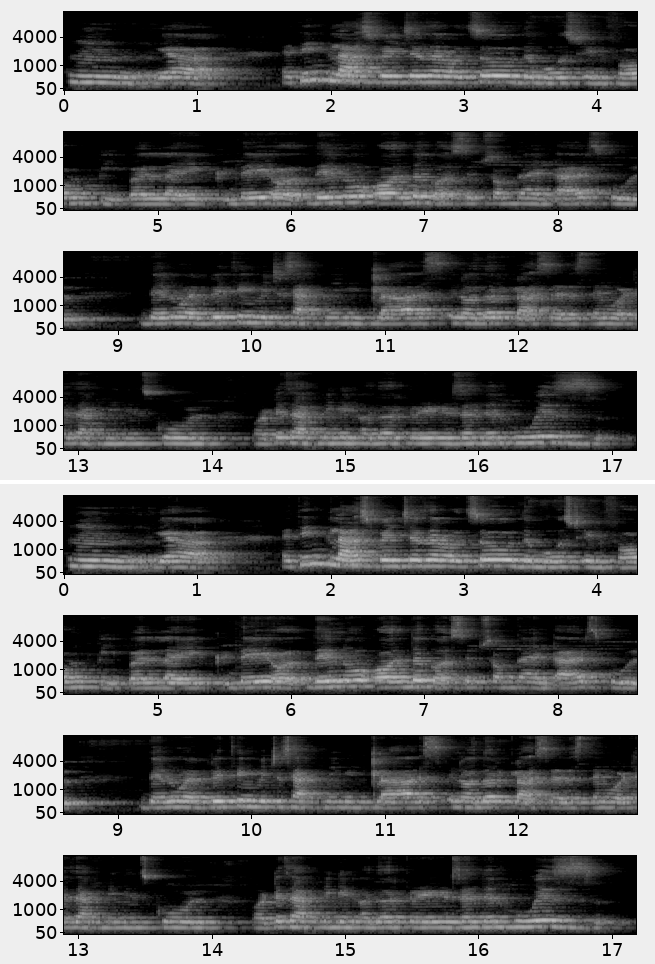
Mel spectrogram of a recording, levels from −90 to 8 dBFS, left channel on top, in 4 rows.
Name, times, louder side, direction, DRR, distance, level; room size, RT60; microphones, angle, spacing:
voice 1, 0.0-1.1 1.6-8.7 9.2-14.0 14.3-16.9, right 1 dB, 85° right, 2 dB, 1.7 m, -29 dB
9.0 x 4.6 x 4.0 m, 0.73 s
head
